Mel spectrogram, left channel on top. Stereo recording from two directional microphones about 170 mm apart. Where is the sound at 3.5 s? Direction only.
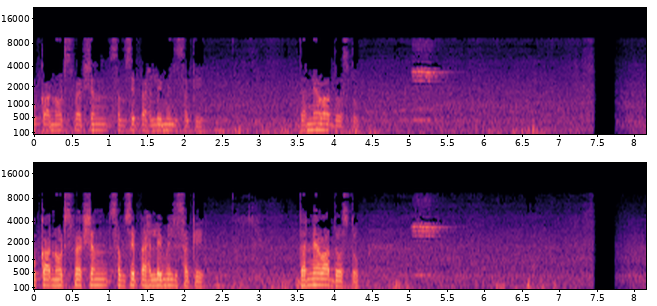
40° right (ahead or behind).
